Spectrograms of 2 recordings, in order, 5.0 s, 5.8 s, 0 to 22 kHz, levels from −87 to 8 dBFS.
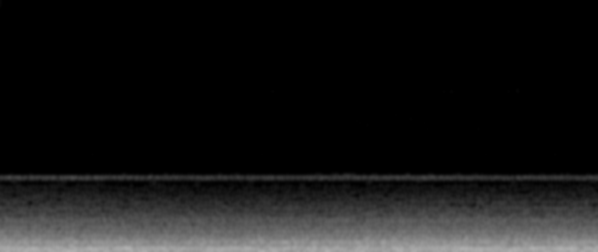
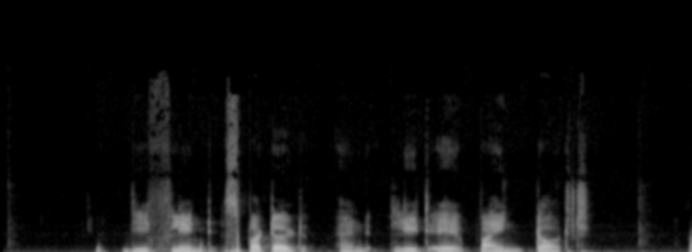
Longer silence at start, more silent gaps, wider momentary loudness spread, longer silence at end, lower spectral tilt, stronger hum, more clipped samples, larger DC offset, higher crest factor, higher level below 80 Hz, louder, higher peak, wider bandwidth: second, 0 s vs 0.8 s; neither; second, 2 LU vs 16 LU; about the same, 0 s vs 0 s; first, -8.5 dB/octave vs -7 dB/octave; neither; neither; neither; second, 12 dB vs 20 dB; first, -32 dBFS vs -40 dBFS; about the same, -24 LUFS vs -24 LUFS; second, -10 dBFS vs -4 dBFS; second, 7 kHz vs 14 kHz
